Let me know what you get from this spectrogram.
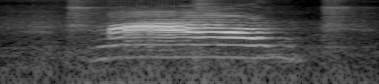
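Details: Domestic cat sunbathing in winter gives a single clear meow lasting about one second, a steady harmonic-rich tone that holds level then fades, with faint background noise around it.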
